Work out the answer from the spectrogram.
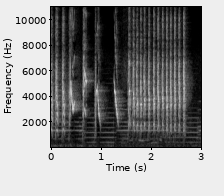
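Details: Loud, rapid greater green leafbird song for goading other leafbirds to sing: sweeping slurred notes give way to a fast, even trill of about sixteen sharp chirps, with a faint steady hum beneath.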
